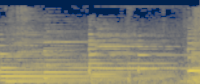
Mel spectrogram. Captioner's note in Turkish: kapi zi̇li̇ çaliyor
